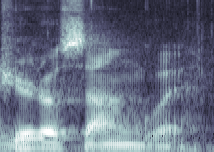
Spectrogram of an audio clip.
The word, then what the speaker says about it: Purosangue: How do you pronounce it? You're Italian. Purosangue.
